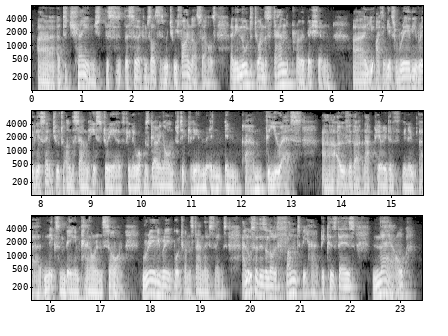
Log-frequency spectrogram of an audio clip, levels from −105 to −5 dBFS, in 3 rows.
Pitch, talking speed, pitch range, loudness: 85 Hz, 200 wpm, 75-100 Hz, -14 LUFS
